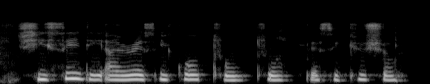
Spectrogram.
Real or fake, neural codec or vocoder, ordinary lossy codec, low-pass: fake; codec, 16 kHz, 4 kbps, FunCodec, trained on LibriTTS, 50 frames a second; none; 7.2 kHz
